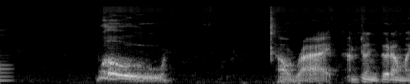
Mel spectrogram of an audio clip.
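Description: A man and a woman talk with animation over an online call.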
